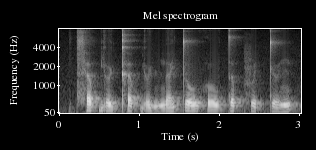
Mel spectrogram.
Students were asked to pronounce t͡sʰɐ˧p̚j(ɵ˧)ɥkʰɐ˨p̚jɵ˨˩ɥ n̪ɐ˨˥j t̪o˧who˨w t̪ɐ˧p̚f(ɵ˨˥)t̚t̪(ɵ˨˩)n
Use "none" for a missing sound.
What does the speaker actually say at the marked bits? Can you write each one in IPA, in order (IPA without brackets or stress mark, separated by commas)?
ɵ˨˥, ɵ˨˥, ɵ˨˧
